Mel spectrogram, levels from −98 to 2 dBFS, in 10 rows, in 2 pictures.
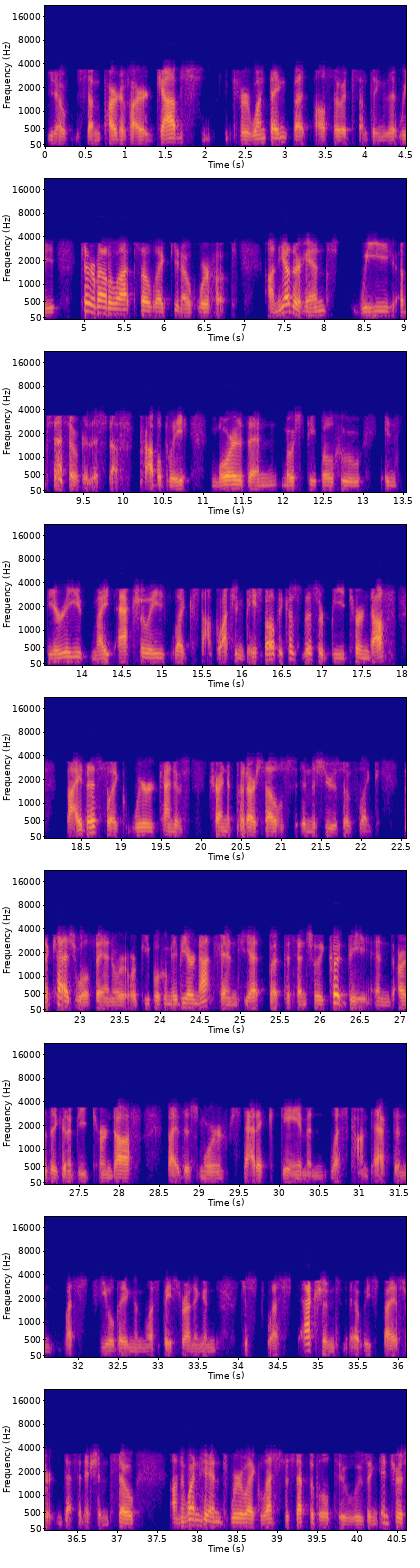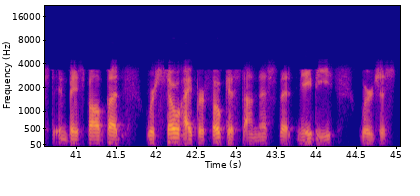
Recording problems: phone-call audio; poor line; nothing above 3.5 kHz

